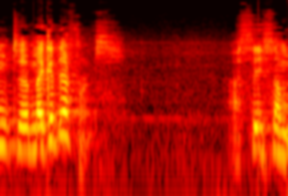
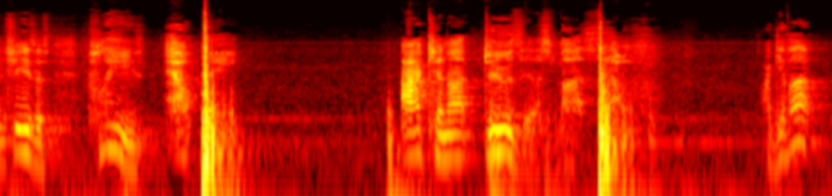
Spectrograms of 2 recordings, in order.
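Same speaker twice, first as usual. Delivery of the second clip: humble prayer. Acted. Preacher models kneeling prayer to Jesus, slow and humble. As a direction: pray it slowly, surrendering.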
